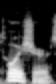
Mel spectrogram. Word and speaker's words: Teuscher: And the way to remember it is, it's called Toysher. So, want a toy? Sure. – That's how you pronounce it.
